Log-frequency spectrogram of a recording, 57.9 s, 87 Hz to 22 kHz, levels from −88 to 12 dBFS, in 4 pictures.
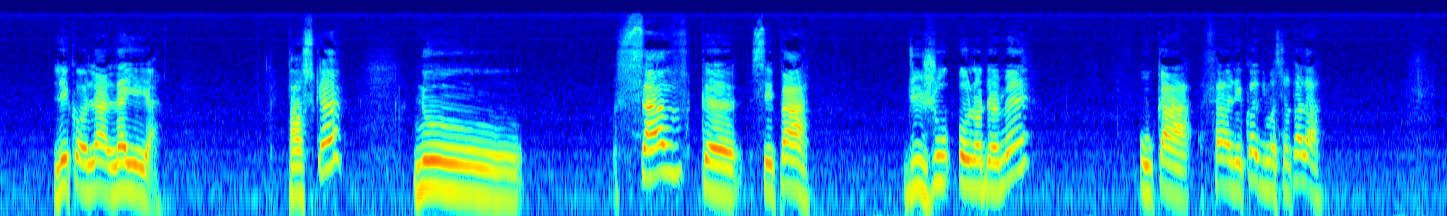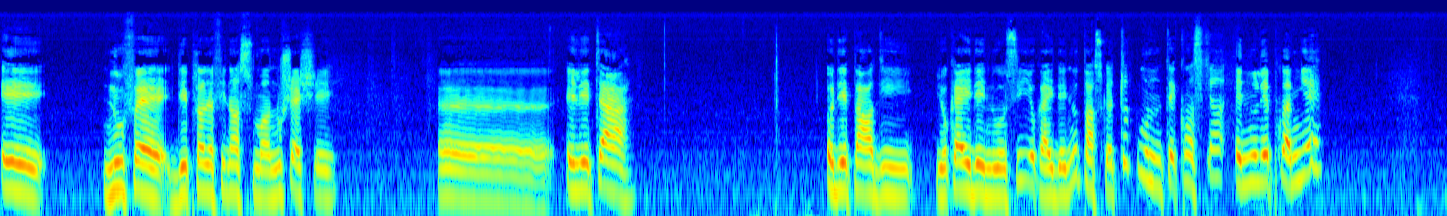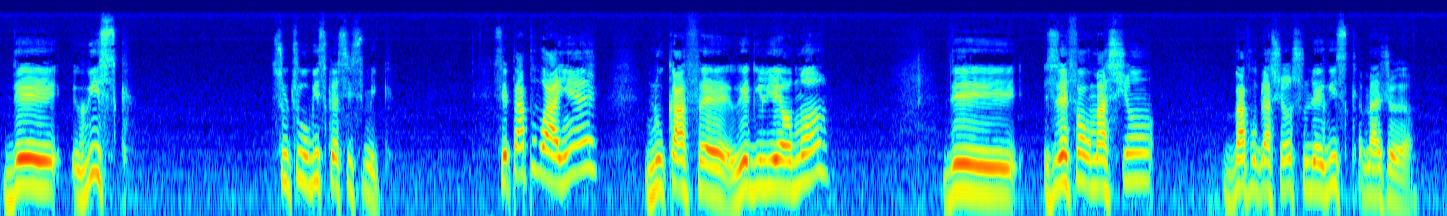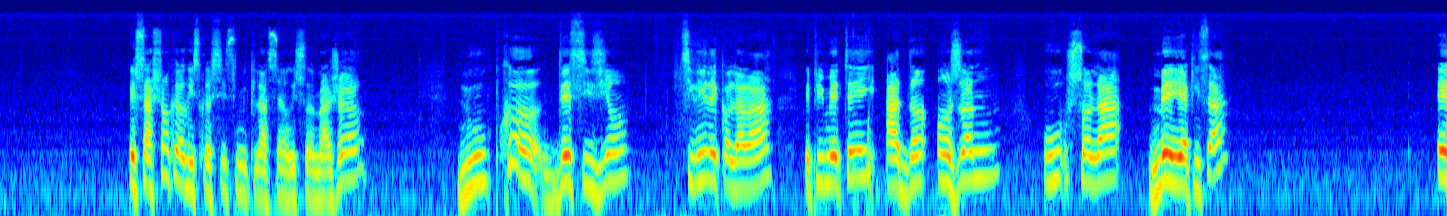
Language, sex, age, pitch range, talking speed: French, male, 60-79, 160-225 Hz, 110 wpm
